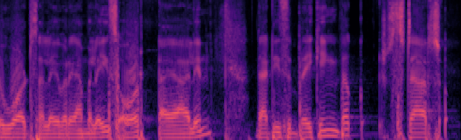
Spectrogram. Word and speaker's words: ptyalin: And it having one more name, that is called ptyalin. What is ptyalin? Is the another name of salivary amylase, but it's not required, you can mention salivary amylase. Ptyalin spelling is PTY. P is silent actually.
